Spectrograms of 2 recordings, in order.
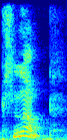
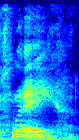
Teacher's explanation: when you add a sound like the P in front and make that word plump, that L loses some of its voice and it becomes a voiceless. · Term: voiceless L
